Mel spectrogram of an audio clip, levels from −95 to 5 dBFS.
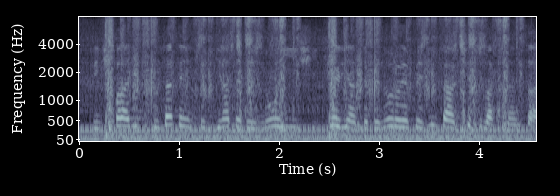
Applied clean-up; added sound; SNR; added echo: none; Tools + Writing; -1 dB; none.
